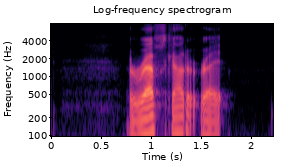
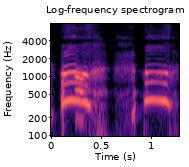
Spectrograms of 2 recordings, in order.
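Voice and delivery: mock fan squeal. Mocking Packers fans.

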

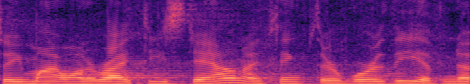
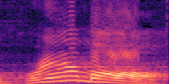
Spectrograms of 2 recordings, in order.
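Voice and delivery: put-on high, loud laughing kid voice; imitating the boys; 8 semitones higher, 8 dB louder than usual. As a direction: mimic gleeful grandsons, laughing. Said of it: "the boys go".

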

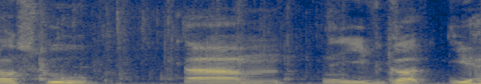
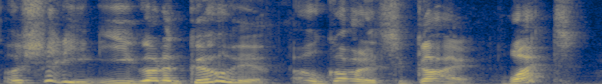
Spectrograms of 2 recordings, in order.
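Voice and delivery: retold surprise; 6 semitones higher than usual. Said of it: "I really was quite genuinely surprised".

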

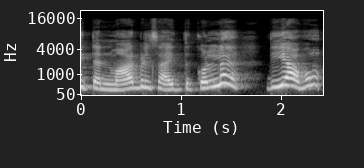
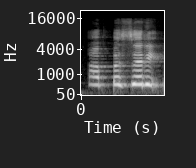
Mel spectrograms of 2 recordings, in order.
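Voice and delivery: higher, teasing lilt; mischievous; 6 semitones higher than usual. A narrator's reading. Wife teasing her husband about having a baby, mischievous. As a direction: tease him like it's a joke order. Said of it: "தியா குறும்பாக கேட்கவும்".

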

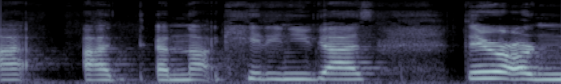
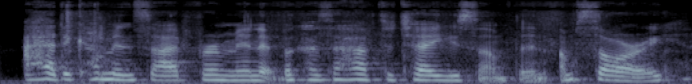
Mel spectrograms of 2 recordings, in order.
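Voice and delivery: ordinary delivery

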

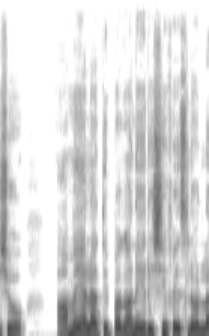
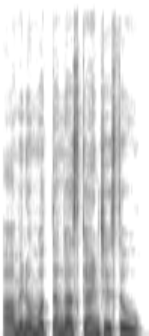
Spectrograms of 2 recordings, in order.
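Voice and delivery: ordinary delivery, nothing marked

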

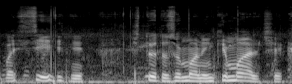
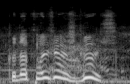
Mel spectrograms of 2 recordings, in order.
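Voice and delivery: squeaky praising a dog; 8 semitones higher, 4 dB louder than usual. Real, not acted. Cooing at the swimming goose.

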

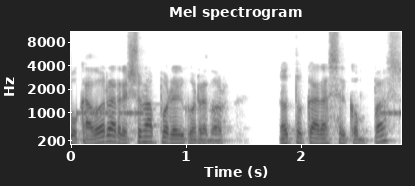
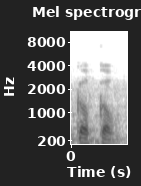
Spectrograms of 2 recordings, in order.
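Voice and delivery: fake cough; 2 semitones lower than usual. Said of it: "mensaje subliminal".

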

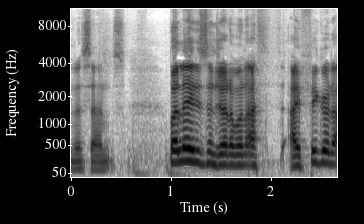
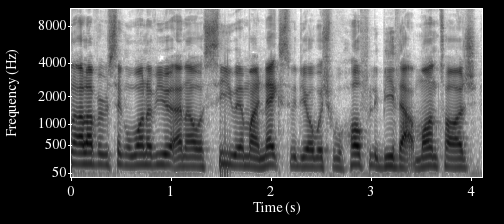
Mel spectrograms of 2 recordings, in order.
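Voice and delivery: ordinary delivery

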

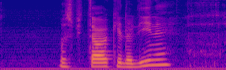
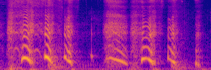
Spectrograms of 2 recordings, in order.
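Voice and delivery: high nervous laugh; 6 dB louder than usual. Real, not acted. Laugh while fleeing.

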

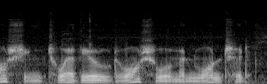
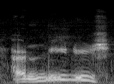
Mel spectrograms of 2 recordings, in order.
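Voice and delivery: lightly voiced wizard; 13 semitones higher than usual. Wizard scolding Mister Mean, lightly voiced high. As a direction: lecture like a playful wizard. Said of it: "added the wizard".

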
